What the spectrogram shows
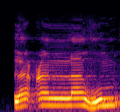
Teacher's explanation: La'allahum, mim sukun bertemu ya, idhar syafawi. Mim sukun dibaca jelas tanpa mendengung. Mim sukun mendengung hanya bertemu dengan huruf ba dan huruf mim.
